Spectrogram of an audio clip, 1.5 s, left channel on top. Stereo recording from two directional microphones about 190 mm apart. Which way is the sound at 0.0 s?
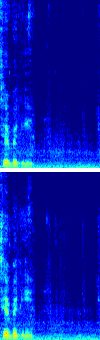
15° right (ahead or behind).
